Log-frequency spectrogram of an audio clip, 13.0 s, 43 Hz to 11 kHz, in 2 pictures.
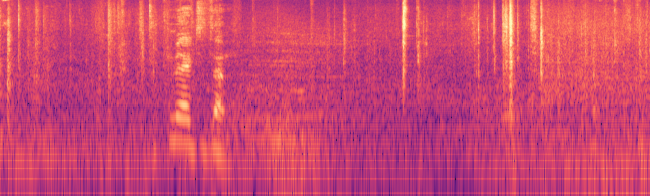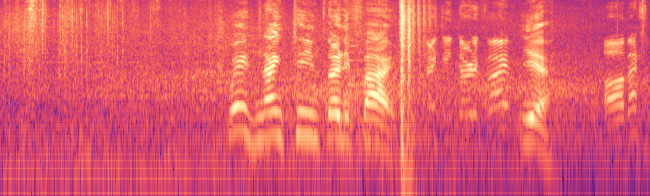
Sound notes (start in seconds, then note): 0.2 gear shift clacking; 4.6 gear shift clacking; 6.6 keys jingling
